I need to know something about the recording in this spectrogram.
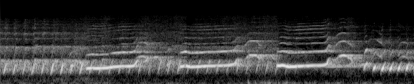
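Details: Loud forest monkey call of rapid, quavering notes climbing in steps into long, rising hoots, with the quavering returning at the end.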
